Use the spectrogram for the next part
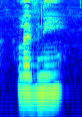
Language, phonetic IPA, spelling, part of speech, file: Czech, [ˈlɛvniː], levný, adjective, Cs-levný.ogg
- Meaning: cheap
